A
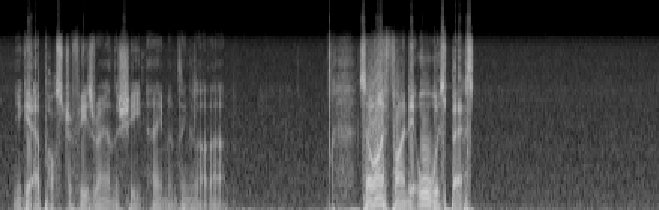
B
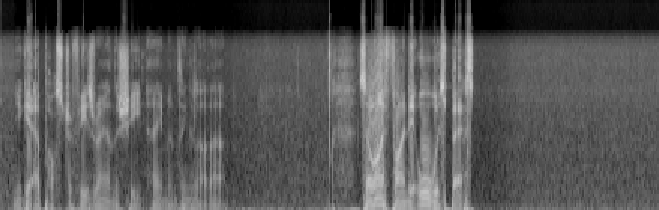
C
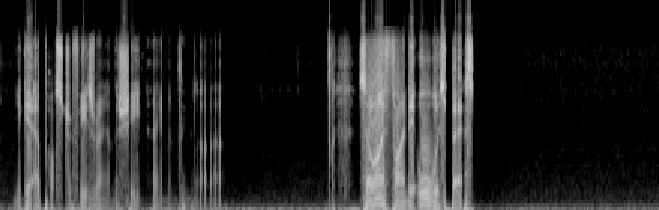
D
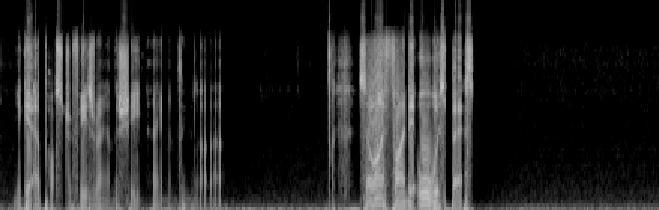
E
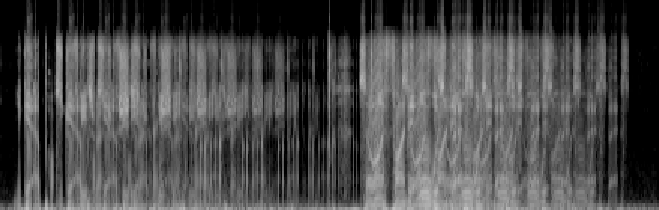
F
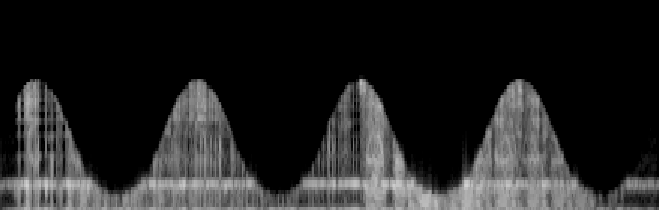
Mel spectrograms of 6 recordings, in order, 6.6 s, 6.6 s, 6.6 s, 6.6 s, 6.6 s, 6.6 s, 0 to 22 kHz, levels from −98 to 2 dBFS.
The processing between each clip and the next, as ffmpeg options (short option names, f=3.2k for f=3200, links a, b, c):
-filter_complex "[0:a]asplit=2[a][b];[b]acompressor=mode=upward:threshold=-30dB:ratio=2.5,volume=1dB[c];[a][c]amix=inputs=2:normalize=0,crystalizer=i=7:c=0,volume=-12dB"
-af "anlmdn=63.1"
-af "acompressor=threshold=-18dB:ratio=6"
-af "lowshelf=f=89:g=10.5,aecho=1:1:420|777|1080|1338|1558:0.631|0.398|0.251|0.158|0.1,volume=-4.5dB"
-af "afftfilt=real='real(if(between(b,1,1008),(2*floor((b-1)/24)+1)*24-b,b),0)':imag='imag(if(between(b,1,1008),(2*floor((b-1)/24)+1)*24-b,b),0)*if(between(b,1,1008),-1,1)':win_size=2048:overlap=0.75,afftfilt=real='re*lt(b*sr/1024,280*pow(4400/280,0.5+0.5*sin(2*PI*0.62*pts/sr)))':imag='im*lt(b*sr/1024,280*pow(4400/280,0.5+0.5*sin(2*PI*0.62*pts/sr)))':win_size=1024:overlap=0.75,volume=4dB"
